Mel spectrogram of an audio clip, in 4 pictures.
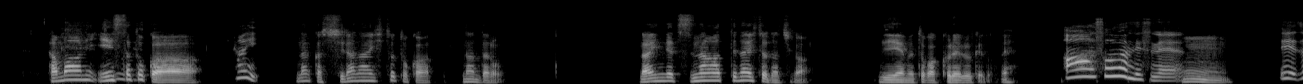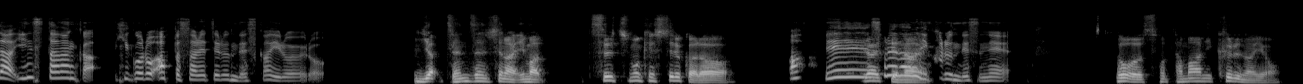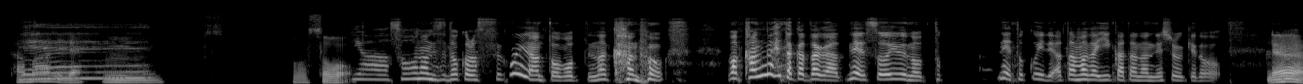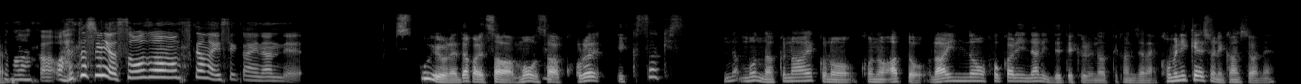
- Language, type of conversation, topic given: Japanese, unstructured, 技術の進歩によって幸せを感じたのはどんなときですか？
- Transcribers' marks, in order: tapping; other background noise; laughing while speaking: "なんかあの"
